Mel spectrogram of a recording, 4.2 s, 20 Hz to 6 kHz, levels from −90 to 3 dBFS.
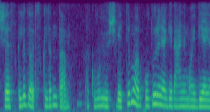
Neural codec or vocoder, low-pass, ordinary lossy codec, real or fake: none; 5.4 kHz; Opus, 64 kbps; real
